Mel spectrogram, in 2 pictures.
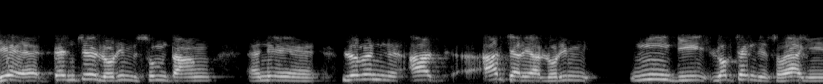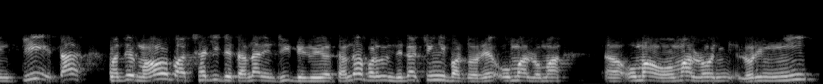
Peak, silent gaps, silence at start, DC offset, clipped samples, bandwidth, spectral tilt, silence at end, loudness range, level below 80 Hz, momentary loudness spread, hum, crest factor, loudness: -4 dBFS; none; 0 s; under 0.1%; under 0.1%; 4.3 kHz; -4 dB/octave; 0.1 s; 1 LU; -64 dBFS; 8 LU; none; 16 dB; -20 LUFS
